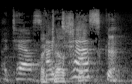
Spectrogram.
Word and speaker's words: Itasca: How do I say that? Itasca County? – Itasca. – Thank you. Help me. I'm not from Minnesota. Itasca.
